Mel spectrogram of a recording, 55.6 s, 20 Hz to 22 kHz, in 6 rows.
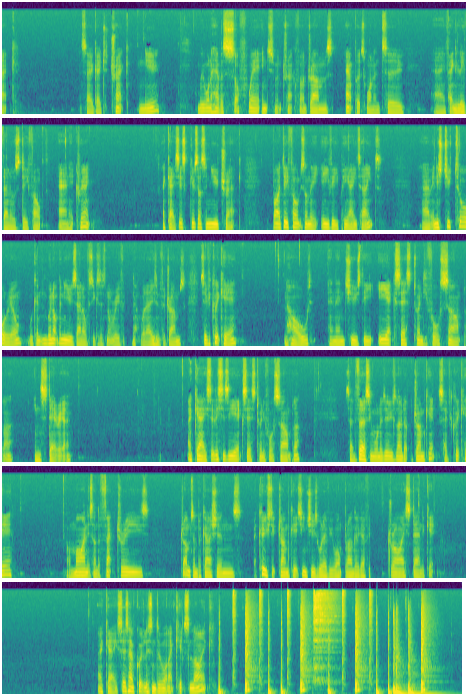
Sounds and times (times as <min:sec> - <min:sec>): Speech: 0:00.0 - 0:00.4, 0:01.6 - 0:03.2, 0:03.9 - 0:11.2, 0:12.4 - 0:14.1, 0:14.7 - 0:17.0, 0:17.6 - 0:23.4, 0:24.1 - 0:29.3, 0:31.5 - 0:33.9, 0:34.7 - 0:37.4, 0:38.4 - 0:45.9, 0:48.2 - 0:50.8.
